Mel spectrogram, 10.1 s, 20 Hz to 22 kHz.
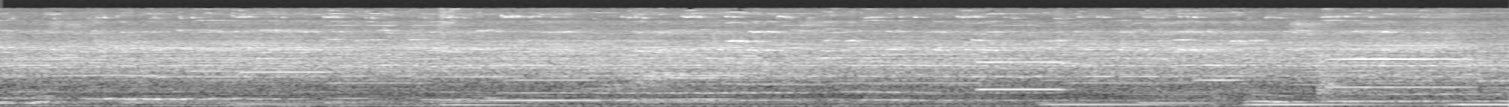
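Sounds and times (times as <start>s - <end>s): music with held notes: 0.0s - 10.0s
toy train running: 0.0s - 10.0s.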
